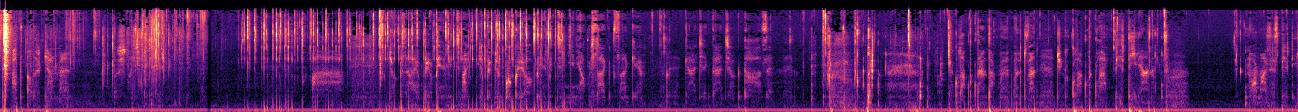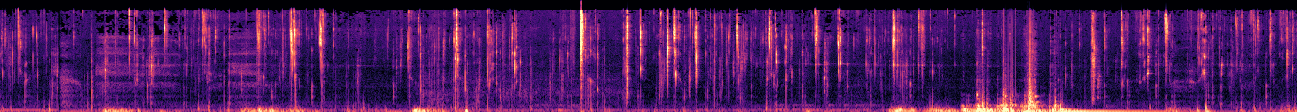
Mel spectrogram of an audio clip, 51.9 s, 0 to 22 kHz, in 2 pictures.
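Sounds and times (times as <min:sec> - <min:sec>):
licking and sucking hard candy: 0:00.0 - 0:11.6, 0:15.8 - 0:19.6, 0:25.8 - 0:45.2, 0:47.8 - 0:51.9
tongue clicks on candy: 0:04.8 - 0:11.4.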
